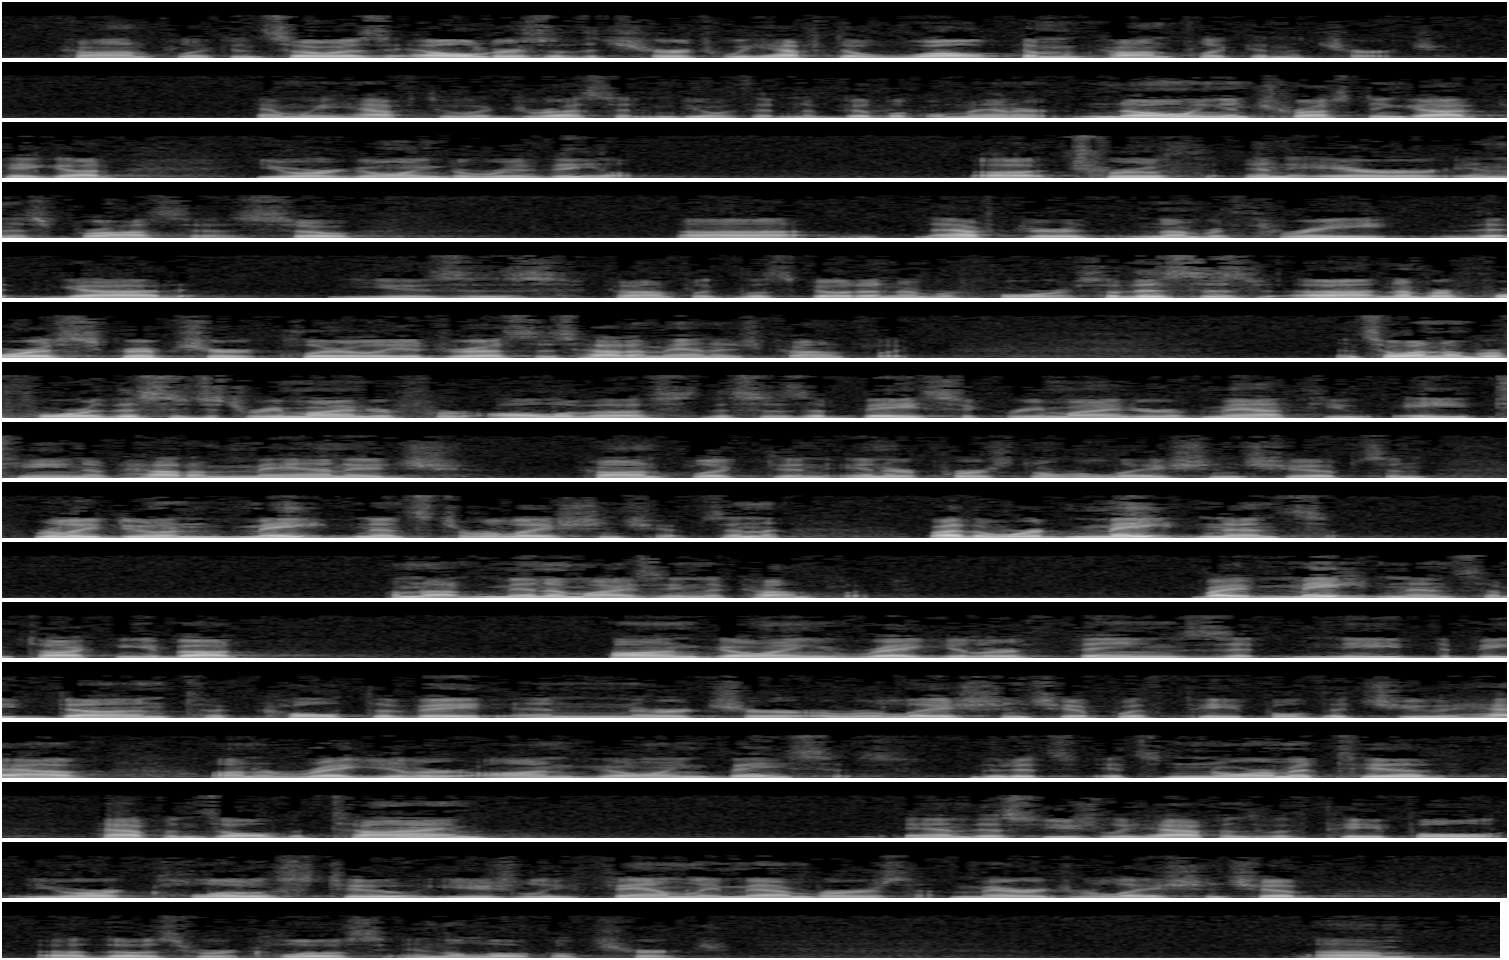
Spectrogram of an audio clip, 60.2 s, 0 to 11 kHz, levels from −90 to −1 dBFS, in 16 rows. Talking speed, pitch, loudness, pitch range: 180 wpm, 130 Hz, -33 LUFS, 120-145 Hz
